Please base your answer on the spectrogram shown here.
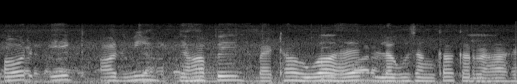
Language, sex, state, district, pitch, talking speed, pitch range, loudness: Hindi, male, Madhya Pradesh, Katni, 175 Hz, 150 wpm, 160-185 Hz, -17 LUFS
